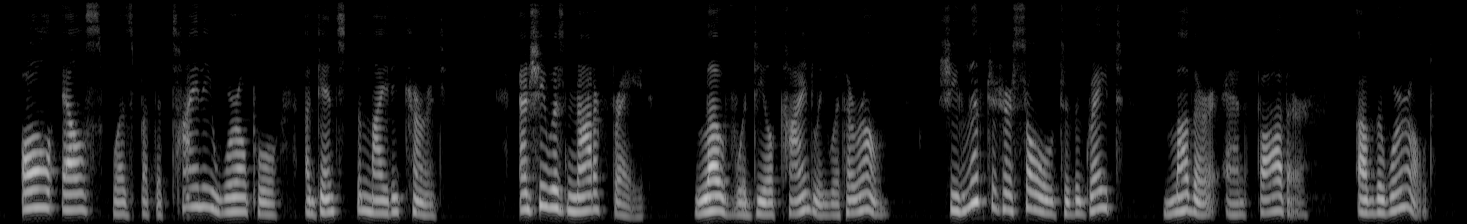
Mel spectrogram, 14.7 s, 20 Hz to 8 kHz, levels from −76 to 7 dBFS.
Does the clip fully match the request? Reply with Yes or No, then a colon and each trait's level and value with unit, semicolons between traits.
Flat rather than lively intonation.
No: average, 4.9 semitones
